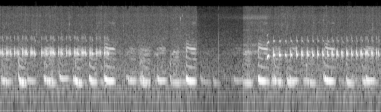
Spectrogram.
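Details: Frog chorus of short low croaks repeated a few times per second, with higher pulsed trills above. Calling briefly drops to near quiet, then resumes as thickly as before.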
